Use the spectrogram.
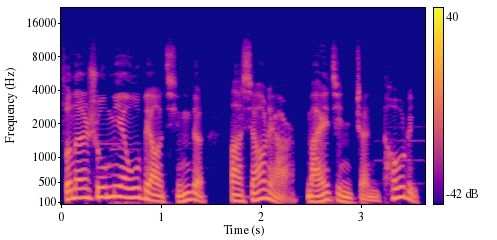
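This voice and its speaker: A male narrator reads a scripted story expressively. His voice sits a bit high and moves with lots of intonation, over faint background music. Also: sing-song, normal speed, a little mellow, no room sound.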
